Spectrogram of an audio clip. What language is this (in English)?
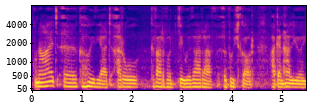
Welsh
